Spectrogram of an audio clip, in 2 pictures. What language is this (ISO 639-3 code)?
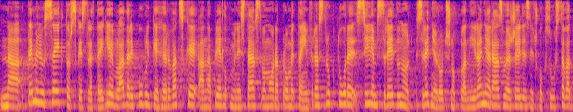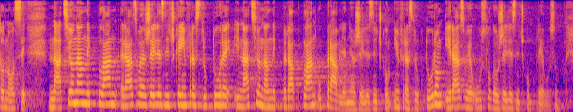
hrv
